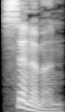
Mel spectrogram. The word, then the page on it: cinnamon: anglais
